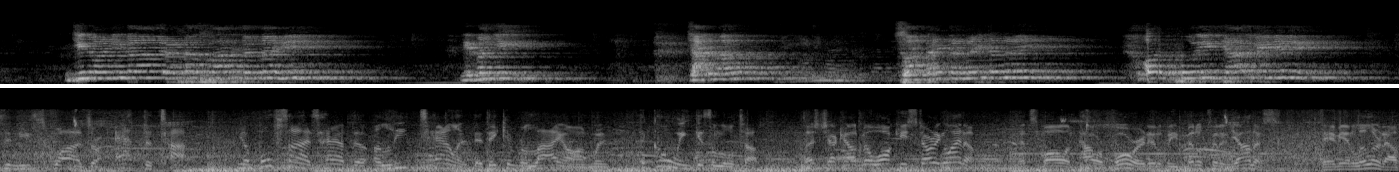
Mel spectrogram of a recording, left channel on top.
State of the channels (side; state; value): both; different; correlation 0.00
